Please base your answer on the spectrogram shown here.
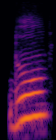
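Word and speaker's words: ν: 그리고 자유도에 대한 부분은 어 비형 자유도 유 아니죠. 누 B가 되겠죠. 누 얘는 누라고 읽어. 누라고 읽어 주셔야 되고 얘는 1 * 100의 제곱으로 계산이 된다.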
